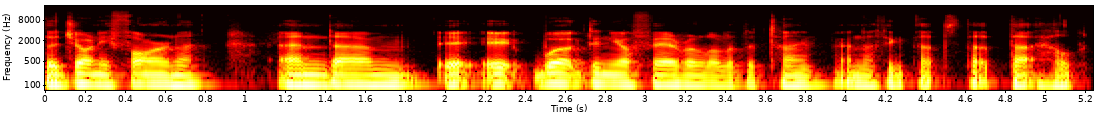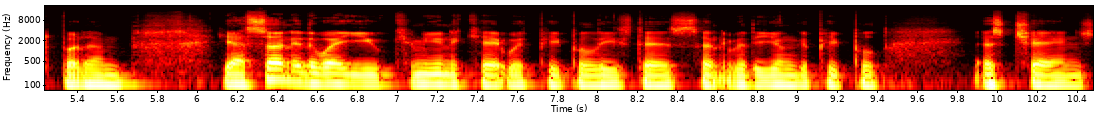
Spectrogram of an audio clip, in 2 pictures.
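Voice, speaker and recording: A man speaks very fast in a fairly low pitch with a dark, mellow tone and flat, monotone intonation, on a very clean recording with a silent background. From northeast England. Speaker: real estate executive. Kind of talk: podcast interview.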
